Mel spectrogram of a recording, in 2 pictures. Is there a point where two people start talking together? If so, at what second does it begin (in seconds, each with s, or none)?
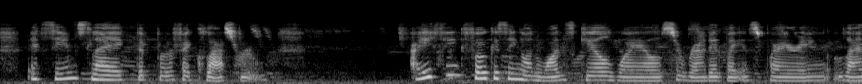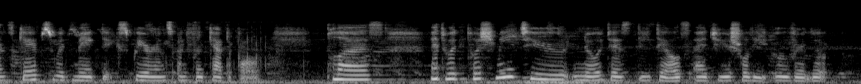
none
